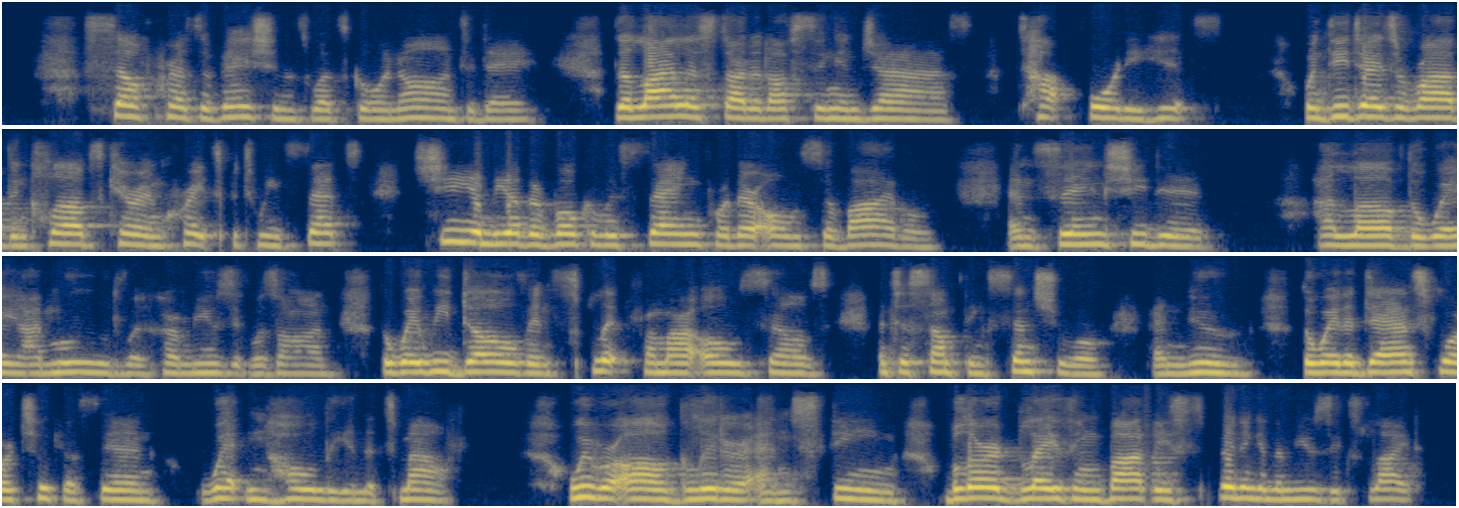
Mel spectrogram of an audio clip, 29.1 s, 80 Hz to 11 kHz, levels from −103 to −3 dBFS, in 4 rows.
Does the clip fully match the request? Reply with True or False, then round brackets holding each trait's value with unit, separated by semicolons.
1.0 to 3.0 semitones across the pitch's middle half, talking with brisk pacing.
False (2.5 semitones; 190 wpm)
